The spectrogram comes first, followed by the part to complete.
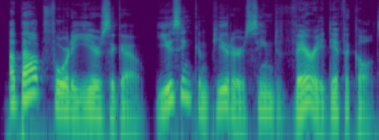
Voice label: Dictation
